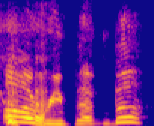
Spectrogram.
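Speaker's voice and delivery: high, slow Cockney growl; hammy Cockney orc, drawn out. Pretend. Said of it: "It's a terrible Cockney accent".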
